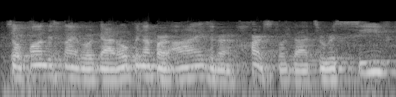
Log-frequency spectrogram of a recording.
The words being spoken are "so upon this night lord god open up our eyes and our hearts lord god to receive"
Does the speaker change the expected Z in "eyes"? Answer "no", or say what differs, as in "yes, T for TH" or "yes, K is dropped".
no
